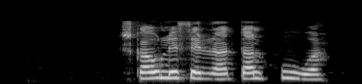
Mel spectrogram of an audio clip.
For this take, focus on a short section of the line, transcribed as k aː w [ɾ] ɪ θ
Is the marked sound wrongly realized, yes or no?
yes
